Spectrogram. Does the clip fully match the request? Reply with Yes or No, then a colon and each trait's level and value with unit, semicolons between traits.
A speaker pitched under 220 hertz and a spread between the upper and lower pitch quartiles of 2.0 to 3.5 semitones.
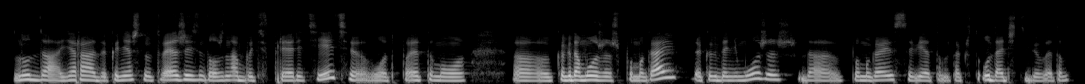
Yes: high, 190 Hz; narrow, 2.6 semitones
